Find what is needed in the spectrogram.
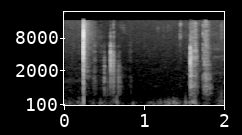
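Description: Nitrogen triiodide contact explosive detonating on concrete: one sharp, loud crack about a quarter second in, followed by a few fainter snaps as leftover bits go off.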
